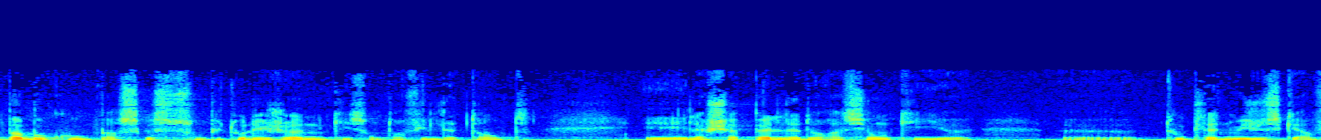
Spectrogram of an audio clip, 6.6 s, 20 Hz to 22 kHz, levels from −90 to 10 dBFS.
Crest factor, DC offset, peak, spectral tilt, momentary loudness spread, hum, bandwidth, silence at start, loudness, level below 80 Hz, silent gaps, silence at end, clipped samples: 20 dB; under 0.1%; -8 dBFS; -6 dB/octave; 15 LU; none; 11.5 kHz; 0 s; -30 LUFS; -44 dBFS; none; 0 s; under 0.1%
